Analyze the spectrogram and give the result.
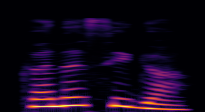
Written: ಕೊನೆಸಾಗು

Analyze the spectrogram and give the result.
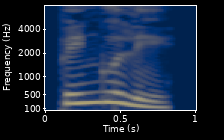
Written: ಪೆಂಗೊಲೆ

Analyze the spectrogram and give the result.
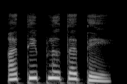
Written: ಅತಿಪ್ಲುತತೆ

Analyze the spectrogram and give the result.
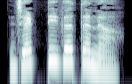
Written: ಜಟ್ಟಿಗತನ

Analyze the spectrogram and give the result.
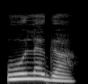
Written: ಓಲಗ

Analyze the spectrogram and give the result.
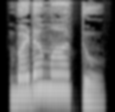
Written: ಭಾಟ್ಟಮತ

